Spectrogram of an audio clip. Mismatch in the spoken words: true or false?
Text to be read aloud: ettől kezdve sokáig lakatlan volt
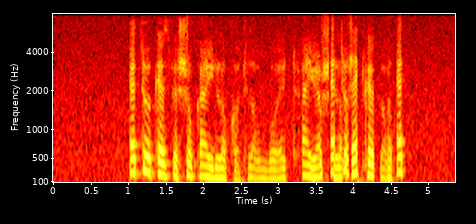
true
